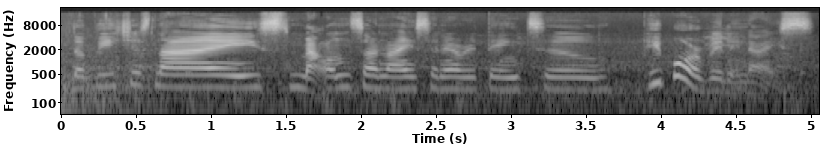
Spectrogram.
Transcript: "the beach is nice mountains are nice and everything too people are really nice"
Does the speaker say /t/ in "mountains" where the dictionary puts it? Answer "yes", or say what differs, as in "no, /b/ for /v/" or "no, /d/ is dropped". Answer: no, /s/ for /t/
